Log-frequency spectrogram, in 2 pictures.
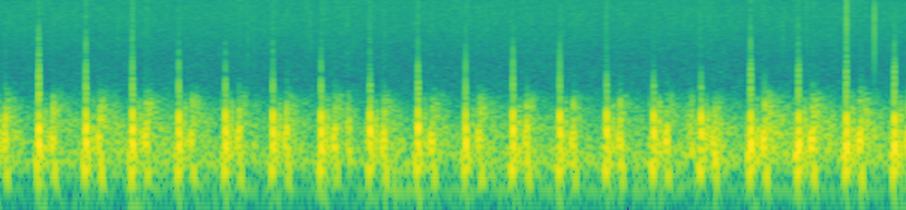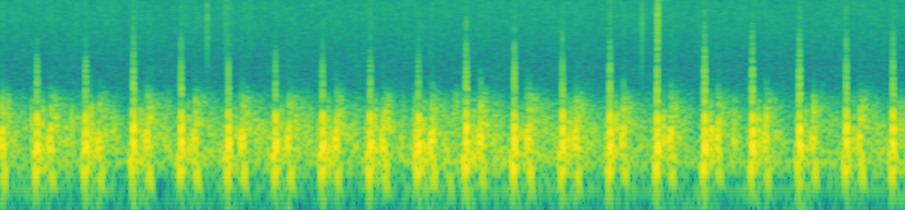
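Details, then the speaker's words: Dog: rapid regular heartbeat with a high-frequency decrescendo diastolic murmur beginning with the second heart sound (aortic insufficiency), played at slow speed and then increased to a normal rate. "notice how the normal heart sound pattern is disrupted by this high frequency diastolic murmur listen to the murmur of aortic insufficiency played at slow speed and then increased to a normal rate"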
